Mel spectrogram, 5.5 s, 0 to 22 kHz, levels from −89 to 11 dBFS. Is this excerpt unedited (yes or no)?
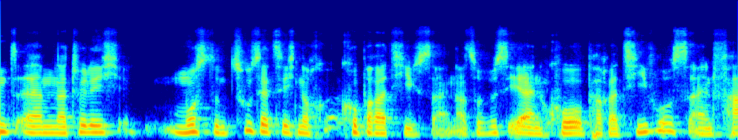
no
